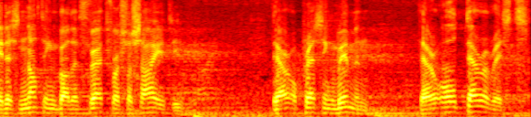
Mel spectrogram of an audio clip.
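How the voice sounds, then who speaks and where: The speaker has a Dutch accent and fairly even intonation. Music plays in the background. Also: man, medium pitch for a man. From Netherlands. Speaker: former politician, convert. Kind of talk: testimony.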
